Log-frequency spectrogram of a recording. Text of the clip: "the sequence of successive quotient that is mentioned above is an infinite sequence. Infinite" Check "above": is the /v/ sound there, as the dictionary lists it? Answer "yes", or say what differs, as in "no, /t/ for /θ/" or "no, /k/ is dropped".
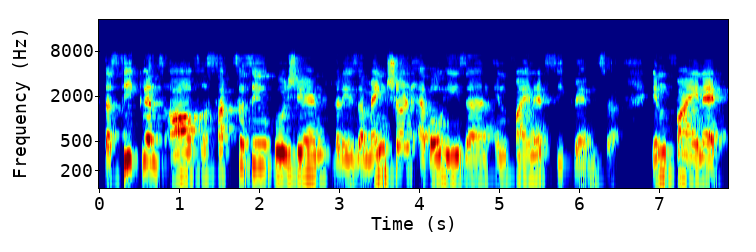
no, /v/ is dropped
